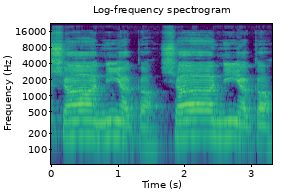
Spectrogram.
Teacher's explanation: الف مدہ ہے تو اس کو ایک الف کے برابر کھینچیں گے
